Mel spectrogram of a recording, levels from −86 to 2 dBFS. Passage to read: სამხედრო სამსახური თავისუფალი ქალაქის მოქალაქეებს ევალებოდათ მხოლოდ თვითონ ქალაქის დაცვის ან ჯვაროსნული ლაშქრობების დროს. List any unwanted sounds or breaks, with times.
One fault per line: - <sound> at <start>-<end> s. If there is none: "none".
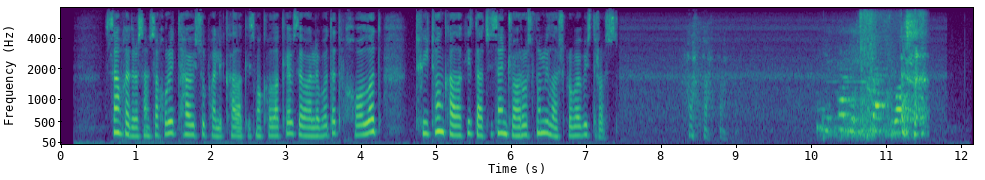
- laugh at 8.2-9.1 s
- cough at 10.1-11.6 s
